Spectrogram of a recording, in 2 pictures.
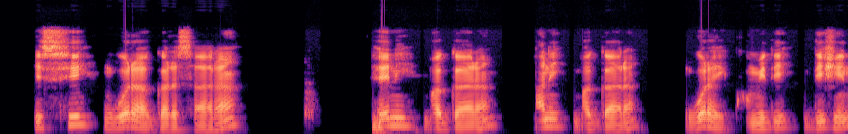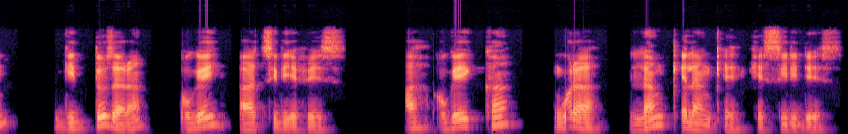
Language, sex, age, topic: Gamo, male, 25-35, agriculture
